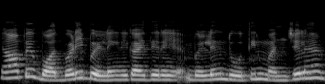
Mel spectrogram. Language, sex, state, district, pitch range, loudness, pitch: Hindi, female, Bihar, Darbhanga, 205-255 Hz, -22 LUFS, 220 Hz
